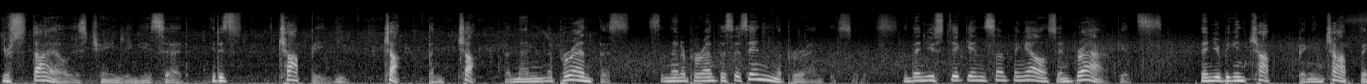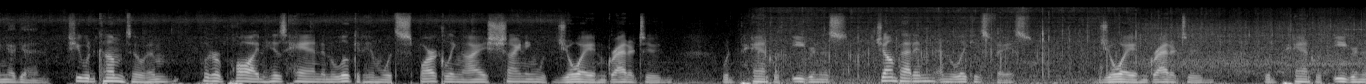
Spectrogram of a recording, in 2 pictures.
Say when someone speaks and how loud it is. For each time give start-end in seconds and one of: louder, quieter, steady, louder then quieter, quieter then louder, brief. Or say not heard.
0.0-27.2 steady.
